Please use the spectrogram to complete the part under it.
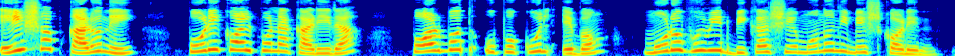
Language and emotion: Bengali, neutral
